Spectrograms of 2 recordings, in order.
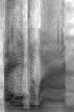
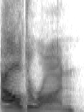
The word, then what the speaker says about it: Alderaan: planet called Alderaan yeah he says El Duran and then he switches to Alderaan yeah it's all hard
